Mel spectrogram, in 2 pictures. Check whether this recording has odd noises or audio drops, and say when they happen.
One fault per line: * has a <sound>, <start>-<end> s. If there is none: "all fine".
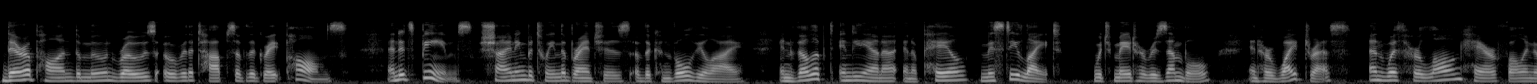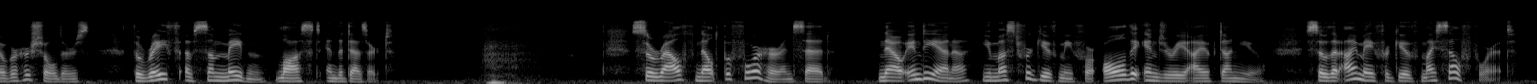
* has a breath, 20.1-20.8 s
